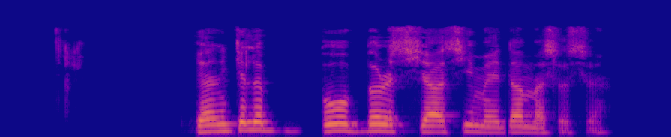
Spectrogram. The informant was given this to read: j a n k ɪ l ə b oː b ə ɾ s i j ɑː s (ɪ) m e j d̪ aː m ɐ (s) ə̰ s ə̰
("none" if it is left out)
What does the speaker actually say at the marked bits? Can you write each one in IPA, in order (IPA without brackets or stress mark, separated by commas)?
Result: i, s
